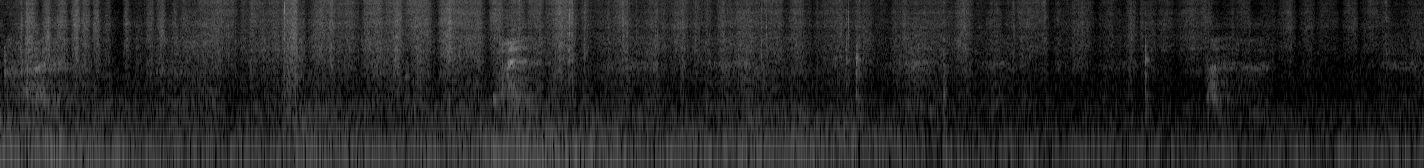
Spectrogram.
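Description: Faint rubbing and rustling of a rag being wiped around a motorcycle's rear hub and axle, with a few light clicks, over a low steady hum.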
